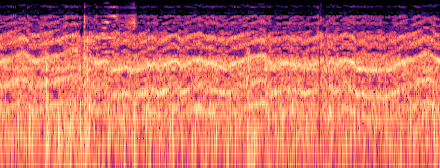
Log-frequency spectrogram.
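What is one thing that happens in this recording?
An electric motor whines, its pitch rising and falling gently.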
